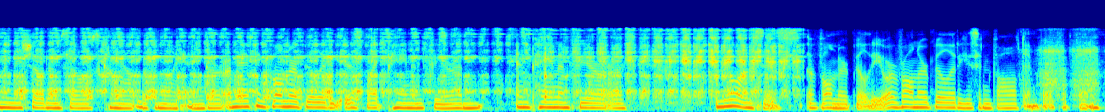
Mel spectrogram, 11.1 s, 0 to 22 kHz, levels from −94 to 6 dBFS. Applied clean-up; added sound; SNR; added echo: none; Tools; 7 dB; none.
